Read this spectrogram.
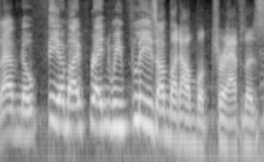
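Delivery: lightly put-on European accent, slow start; fake European accent. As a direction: read the flea like a vague European traveler. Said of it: "if you thought that accent was racist".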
